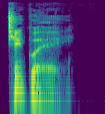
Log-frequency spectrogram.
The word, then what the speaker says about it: cinque: Cinque? How do you say that in Italian? – Yes. – Cinque. – Is that how you say it in Italian? – Italian, yep.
